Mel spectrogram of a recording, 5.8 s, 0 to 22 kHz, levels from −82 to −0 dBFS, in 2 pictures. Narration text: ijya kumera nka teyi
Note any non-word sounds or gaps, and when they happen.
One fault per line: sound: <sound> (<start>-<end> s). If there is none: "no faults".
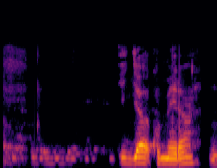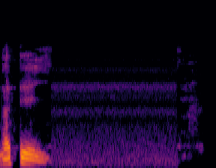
no faults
